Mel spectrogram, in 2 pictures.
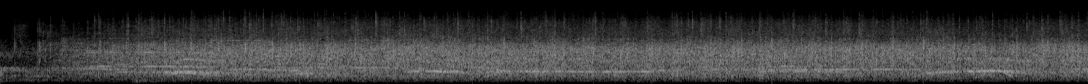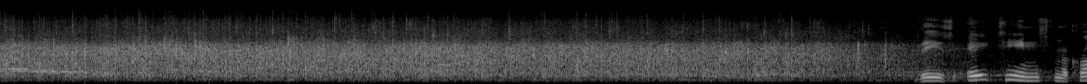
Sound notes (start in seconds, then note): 4.9 applause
